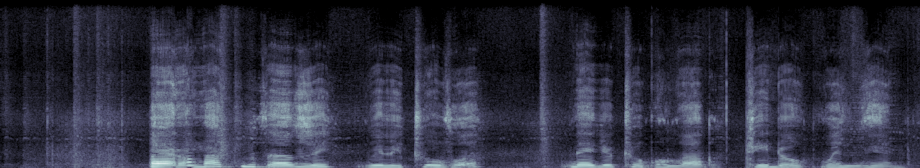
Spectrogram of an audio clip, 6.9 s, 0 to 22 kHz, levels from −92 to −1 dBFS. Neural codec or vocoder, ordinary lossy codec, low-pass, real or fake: codec, 44.1 kHz, 1.7 kbps, Pupu-Codec; none; none; fake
